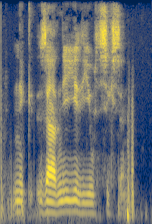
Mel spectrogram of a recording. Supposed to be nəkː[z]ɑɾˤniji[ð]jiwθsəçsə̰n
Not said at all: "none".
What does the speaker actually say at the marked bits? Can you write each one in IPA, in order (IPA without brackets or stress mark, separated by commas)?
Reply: z, ð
